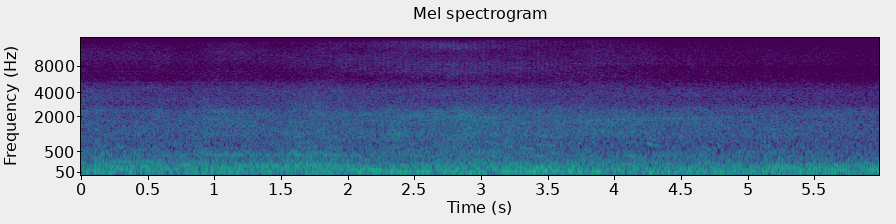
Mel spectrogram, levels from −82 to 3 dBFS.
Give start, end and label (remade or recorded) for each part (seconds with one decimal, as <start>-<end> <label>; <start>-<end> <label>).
0.0-1.3 remade; 1.3-6.0 recorded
